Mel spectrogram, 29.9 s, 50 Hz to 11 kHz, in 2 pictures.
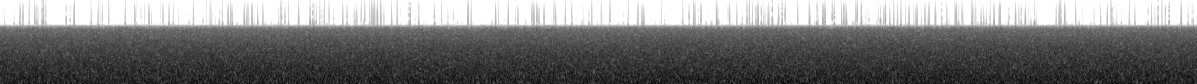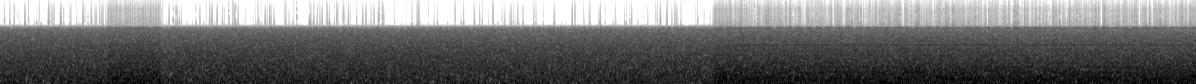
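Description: Steady, loud rushing noise on the audio of an analog FPV video link from a powered RC glider in flight. It gets briefly louder around 16 seconds in, then steps up louder about 24 seconds in, where a faint steady whistle-like tone joins it.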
